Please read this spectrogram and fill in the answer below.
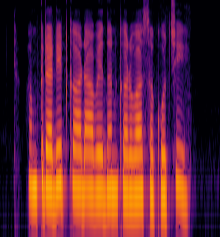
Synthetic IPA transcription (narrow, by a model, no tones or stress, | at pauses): ɦəmkɾeːɖɪʈkaːɾɖaːʋed̪ənkəɾʋasəkot͡ʃʰiː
